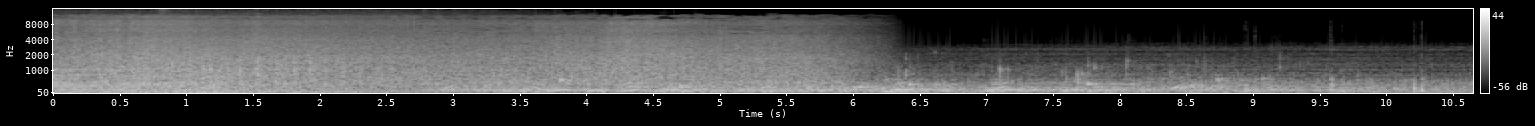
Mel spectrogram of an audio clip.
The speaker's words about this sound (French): Une vague va nous engloutir! Accrochez-vous!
